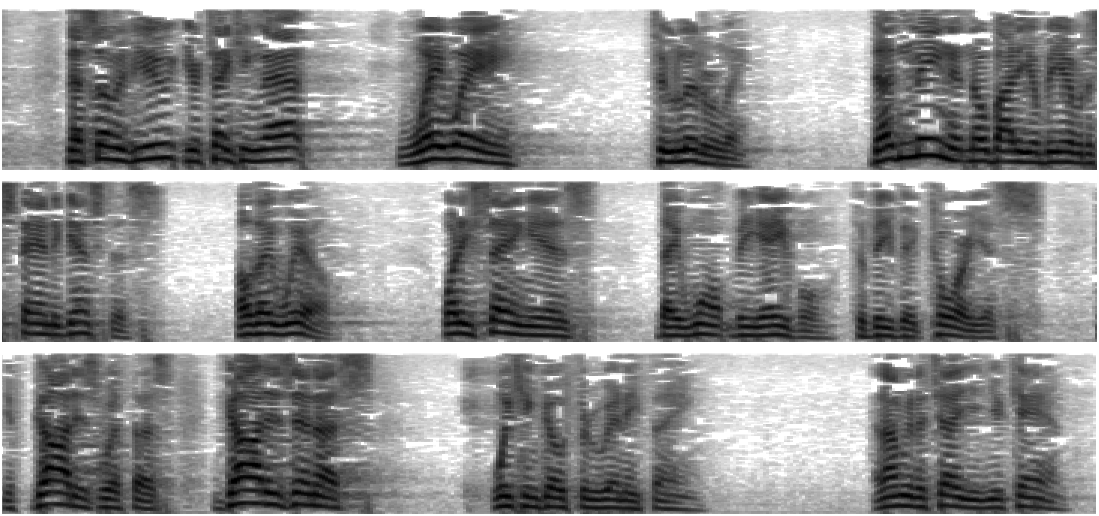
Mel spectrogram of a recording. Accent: Jellico, Tennessee, United States; I'm from Jellicoe, Tennessee. How can I not be? Haven't lived there for 100 years, but I'm still a volunteer.

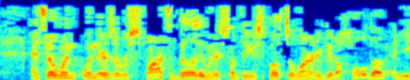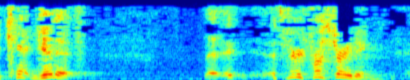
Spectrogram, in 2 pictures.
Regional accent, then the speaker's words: Texas, United States; And I'm from Texas, and so that's not a big deal, right?

